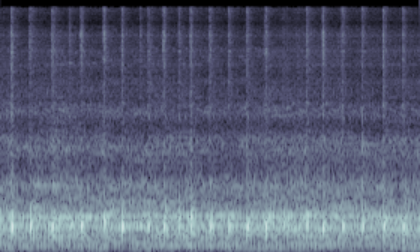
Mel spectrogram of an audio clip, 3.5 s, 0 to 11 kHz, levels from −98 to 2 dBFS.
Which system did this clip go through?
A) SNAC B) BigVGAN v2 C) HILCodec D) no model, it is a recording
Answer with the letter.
A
